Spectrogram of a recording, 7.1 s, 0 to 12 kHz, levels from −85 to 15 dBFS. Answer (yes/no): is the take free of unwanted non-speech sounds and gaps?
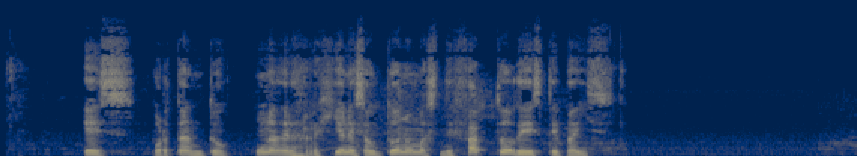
yes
